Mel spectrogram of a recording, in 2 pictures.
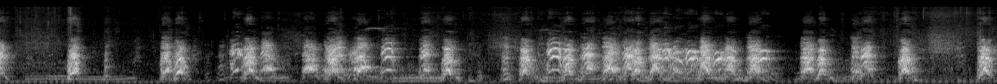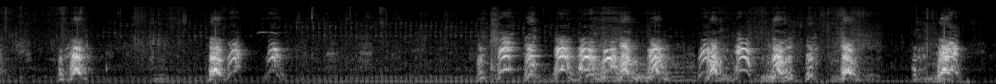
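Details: Group of nine puppies holding off a large water buffalo during training in Porbi Sumbar, Indonesia: long outbursts of dense, excited yapping barks from several dogs, easing into sparser single barks between bursts.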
